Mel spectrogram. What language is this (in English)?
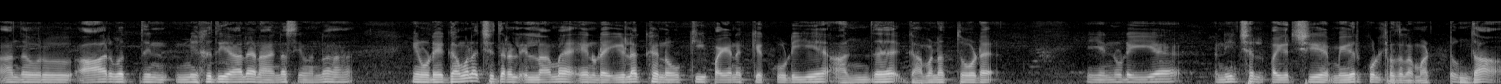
Tamil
